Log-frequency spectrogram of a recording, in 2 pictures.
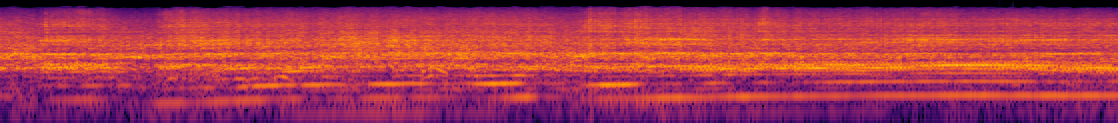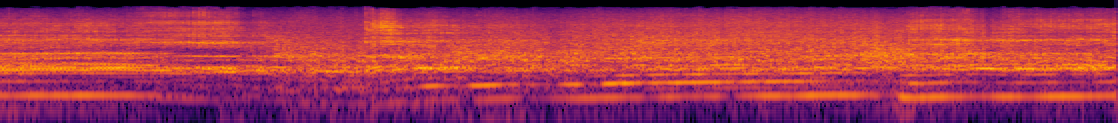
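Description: A car engine revs hard and roars close by.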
